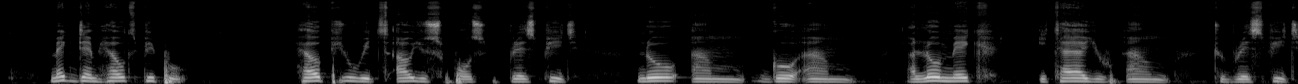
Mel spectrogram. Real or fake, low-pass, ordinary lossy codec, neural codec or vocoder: real; none; none; none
